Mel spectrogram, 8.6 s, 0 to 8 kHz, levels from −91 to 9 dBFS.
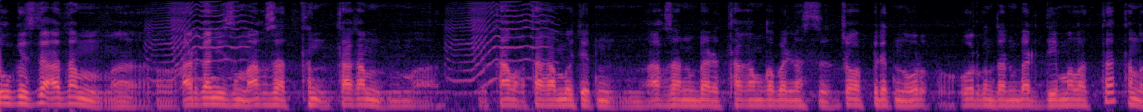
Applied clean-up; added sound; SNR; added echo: none; Cupboard open or close / Door; 16 dB; none.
